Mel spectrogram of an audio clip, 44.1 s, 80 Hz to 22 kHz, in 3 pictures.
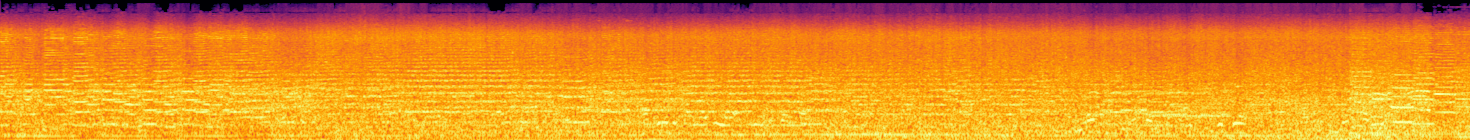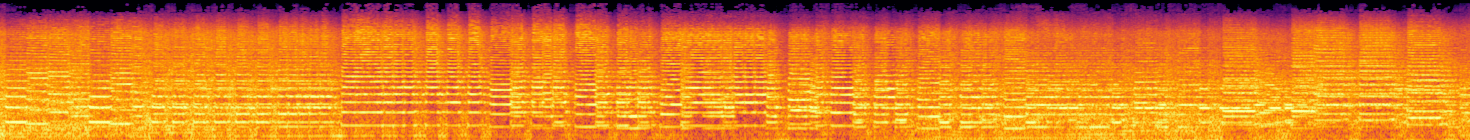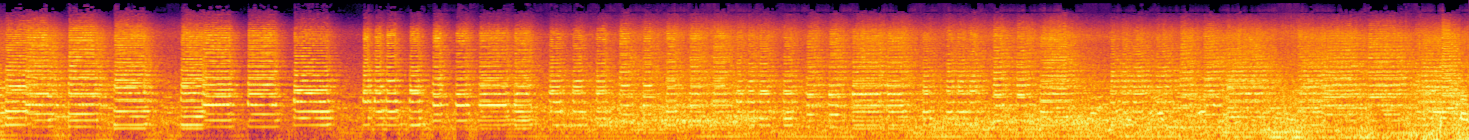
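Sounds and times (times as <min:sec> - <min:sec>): low engine hum: 0:00.0 - 0:20.6
musical air horn tune: 0:00.0 - 0:44.0.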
